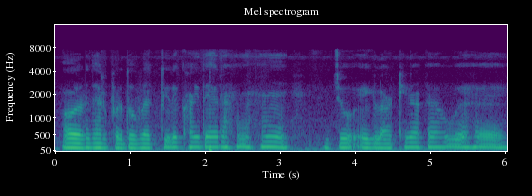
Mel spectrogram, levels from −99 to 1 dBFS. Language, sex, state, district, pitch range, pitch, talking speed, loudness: Hindi, male, Uttar Pradesh, Hamirpur, 120-140 Hz, 130 Hz, 150 wpm, -40 LUFS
